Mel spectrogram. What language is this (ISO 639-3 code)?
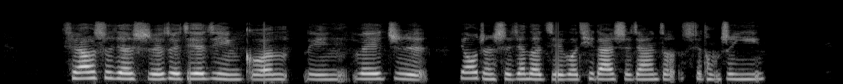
zho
